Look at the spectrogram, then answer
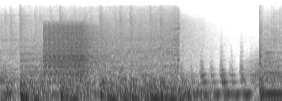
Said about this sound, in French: Soudainement, nous entendons des coups de feu qui semblent partir des arbres. Un Allemand est repéré. Aussitôt, un véritable tir au pigeon s'engage jusqu'au moment où ce dernier tombe de son perchoir.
